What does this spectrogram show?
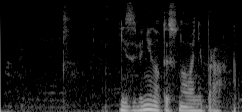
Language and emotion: Russian, neutral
